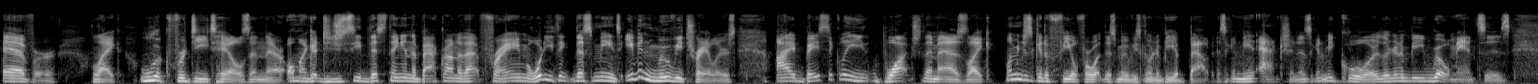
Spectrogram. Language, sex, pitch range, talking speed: English, male, 110-155 Hz, 275 wpm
